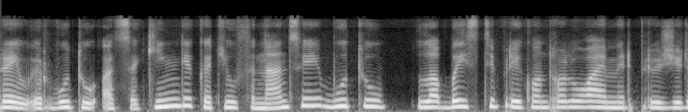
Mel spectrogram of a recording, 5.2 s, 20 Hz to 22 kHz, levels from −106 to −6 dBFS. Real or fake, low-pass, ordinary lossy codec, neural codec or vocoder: fake; 10.8 kHz; Opus, 32 kbps; codec, 24 kHz, 1.2 kbps, DualCodec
